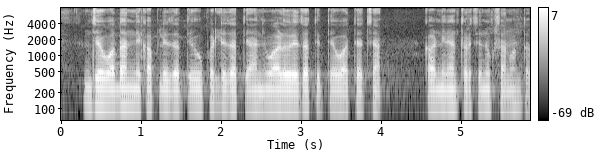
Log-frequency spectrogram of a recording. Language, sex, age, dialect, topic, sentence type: Marathi, male, 25-30, Standard Marathi, agriculture, statement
